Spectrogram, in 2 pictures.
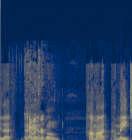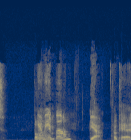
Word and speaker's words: hamate: how do you say that the bone hamat hamate bone bone yeah okay I saying it guys handbone you made me swear I wanted you to work through that hamate um and then it was just kind of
